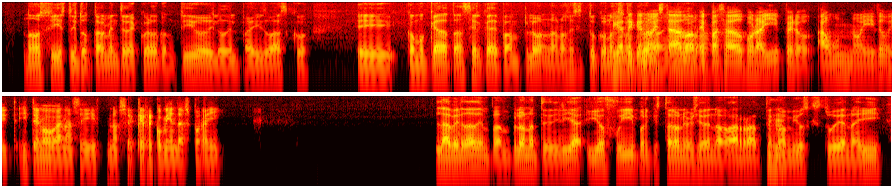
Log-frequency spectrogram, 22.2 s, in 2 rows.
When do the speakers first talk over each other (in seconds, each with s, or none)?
7.6 s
